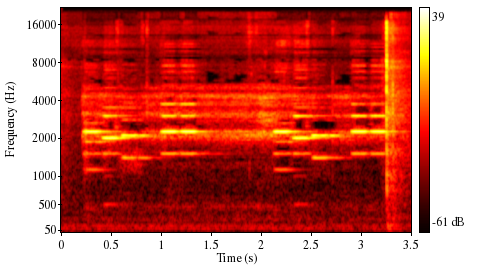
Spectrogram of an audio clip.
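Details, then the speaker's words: Ventilator high peak pressure alarm: repeating high-pitched electronic tones; a high-pressure alarm signals obstruction. "that is a high peak pressure alarm from a ventilator essentially saying, "I am not breathing or get your ass in here.""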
